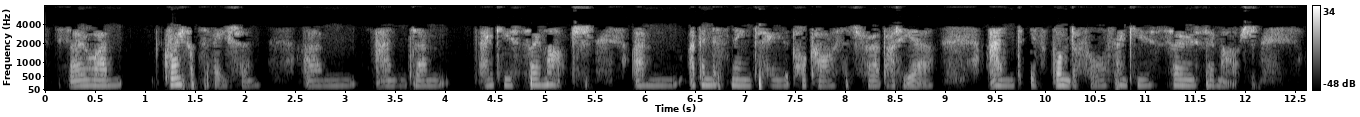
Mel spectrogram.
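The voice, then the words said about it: Authentic non-American accent. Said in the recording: “You have an authentic accent. ... You have a beautiful accent. ... I think your accent's way cooler.”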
